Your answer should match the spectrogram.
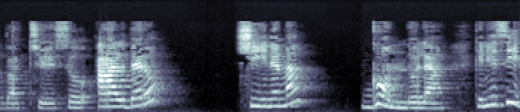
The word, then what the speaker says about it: gondola: So albero, cinema, gondola. Can you see how the stress, I'm putting the stress more on the first one rather than the second? I don't say gondola, I say gondola.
